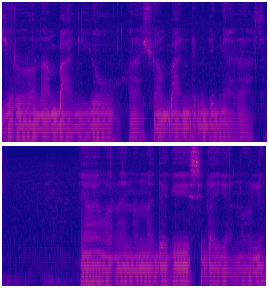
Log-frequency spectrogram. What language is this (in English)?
Masai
